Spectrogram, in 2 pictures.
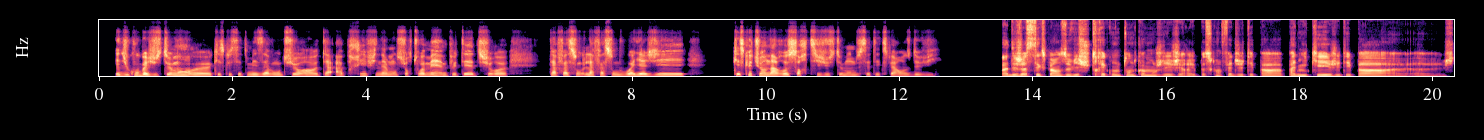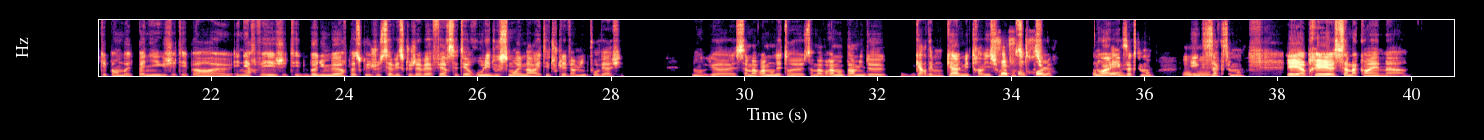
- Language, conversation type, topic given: French, podcast, Quelle aventure imprévue t’est arrivée pendant un voyage ?
- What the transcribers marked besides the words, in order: stressed: "paniqué"; stressed: "Exactement"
